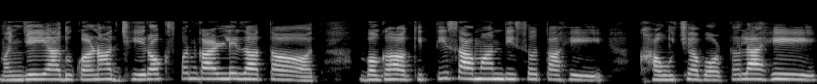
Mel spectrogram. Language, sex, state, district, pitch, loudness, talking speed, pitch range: Marathi, female, Maharashtra, Sindhudurg, 230 Hz, -18 LUFS, 115 wpm, 220-245 Hz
